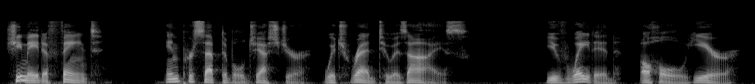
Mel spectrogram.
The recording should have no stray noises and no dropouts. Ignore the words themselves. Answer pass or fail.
pass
